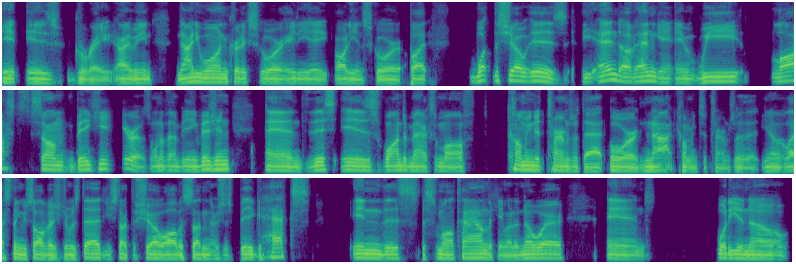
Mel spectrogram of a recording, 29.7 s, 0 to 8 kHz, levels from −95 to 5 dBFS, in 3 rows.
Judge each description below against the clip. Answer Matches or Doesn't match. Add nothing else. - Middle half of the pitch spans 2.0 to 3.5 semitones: Matches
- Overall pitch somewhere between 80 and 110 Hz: Matches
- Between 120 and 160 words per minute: Doesn't match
